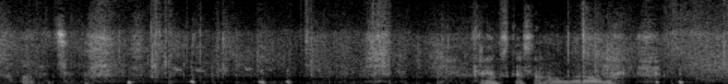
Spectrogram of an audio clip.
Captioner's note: laughter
